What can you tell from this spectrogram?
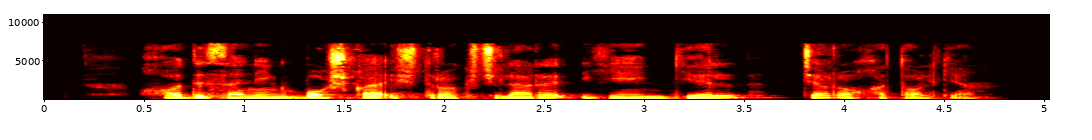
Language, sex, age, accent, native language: Uzbek, female, 25-34, Surxondaryo, Uzbek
